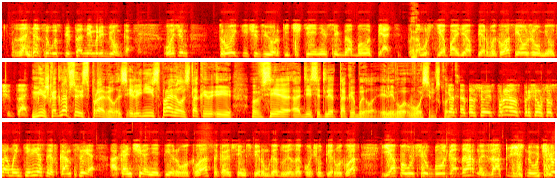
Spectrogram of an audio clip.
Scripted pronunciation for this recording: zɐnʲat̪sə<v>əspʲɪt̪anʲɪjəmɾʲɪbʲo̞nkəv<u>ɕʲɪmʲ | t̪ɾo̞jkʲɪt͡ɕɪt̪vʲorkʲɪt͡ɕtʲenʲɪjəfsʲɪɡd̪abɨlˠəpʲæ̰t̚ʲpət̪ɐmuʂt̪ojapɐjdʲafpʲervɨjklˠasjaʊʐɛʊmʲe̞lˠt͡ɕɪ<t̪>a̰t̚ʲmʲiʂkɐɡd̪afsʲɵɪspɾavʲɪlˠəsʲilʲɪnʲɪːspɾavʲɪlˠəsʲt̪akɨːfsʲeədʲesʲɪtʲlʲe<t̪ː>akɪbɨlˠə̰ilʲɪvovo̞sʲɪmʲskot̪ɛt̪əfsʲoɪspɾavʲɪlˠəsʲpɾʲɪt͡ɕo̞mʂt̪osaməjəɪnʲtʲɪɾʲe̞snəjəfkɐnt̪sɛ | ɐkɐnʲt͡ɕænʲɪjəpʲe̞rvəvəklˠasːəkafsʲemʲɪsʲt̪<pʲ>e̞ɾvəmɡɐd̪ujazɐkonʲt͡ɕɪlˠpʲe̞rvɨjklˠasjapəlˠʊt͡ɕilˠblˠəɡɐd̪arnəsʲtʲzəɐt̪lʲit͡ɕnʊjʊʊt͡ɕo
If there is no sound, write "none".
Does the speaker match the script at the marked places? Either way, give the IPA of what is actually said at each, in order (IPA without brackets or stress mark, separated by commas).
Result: v, o, t̪, t̪ː, pʲ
